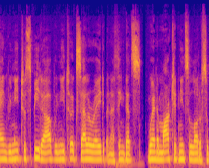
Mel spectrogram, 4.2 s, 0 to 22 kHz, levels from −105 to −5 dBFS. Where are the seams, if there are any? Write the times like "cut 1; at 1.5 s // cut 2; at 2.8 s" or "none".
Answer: cut 1; at 2.8 s

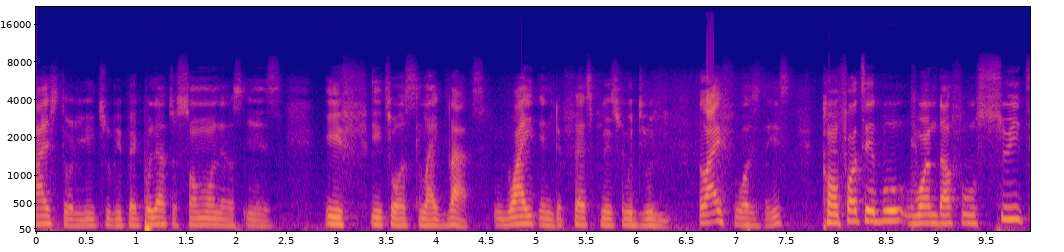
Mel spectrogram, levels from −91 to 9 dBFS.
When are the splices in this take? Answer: cut 1; at 6.6 s

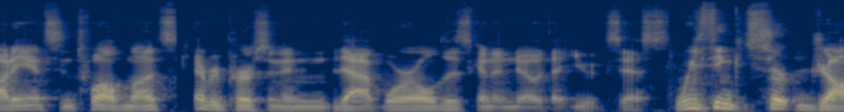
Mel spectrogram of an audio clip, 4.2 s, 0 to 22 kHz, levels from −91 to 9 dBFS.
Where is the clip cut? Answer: cut 1; at 1.3 s // cut 2; at 3.2 s

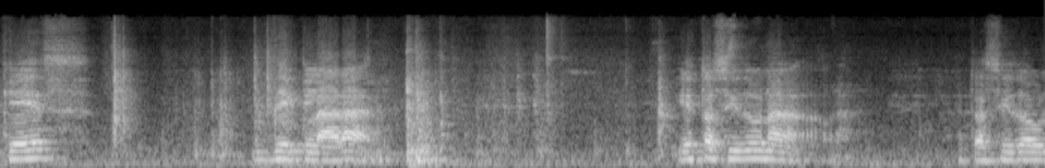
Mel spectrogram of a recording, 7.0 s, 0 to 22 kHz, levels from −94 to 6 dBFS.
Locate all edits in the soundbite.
cut 1; at 2.3 s

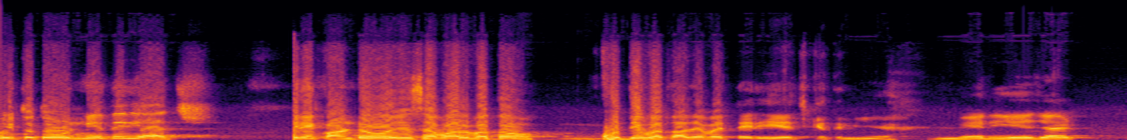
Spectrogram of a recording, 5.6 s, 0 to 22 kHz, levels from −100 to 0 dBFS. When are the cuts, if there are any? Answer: cut 1; at 1.5 s

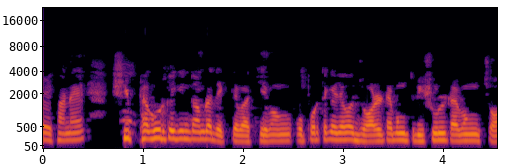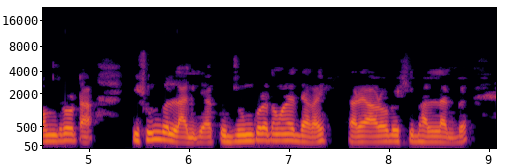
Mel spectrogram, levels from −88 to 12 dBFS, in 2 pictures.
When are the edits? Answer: none

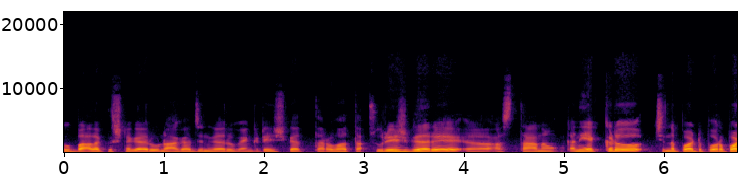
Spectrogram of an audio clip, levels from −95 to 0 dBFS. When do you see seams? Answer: cut 1; at 3.1 s // cut 2; at 4.9 s

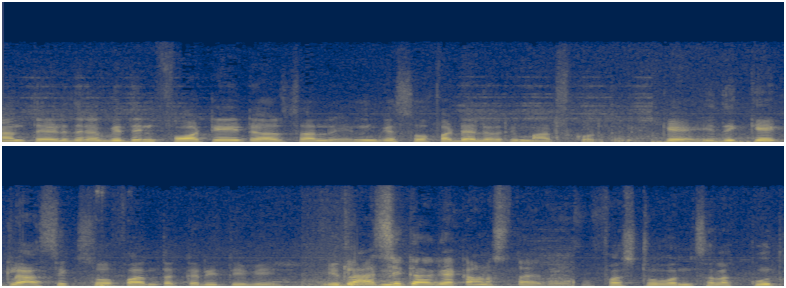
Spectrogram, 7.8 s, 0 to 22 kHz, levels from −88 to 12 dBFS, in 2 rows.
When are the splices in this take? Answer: cut 1; at 3.2 s // cut 2; at 5.3 s // cut 3; at 6.7 s

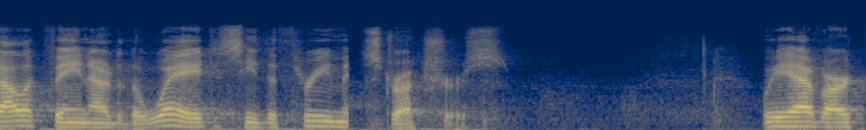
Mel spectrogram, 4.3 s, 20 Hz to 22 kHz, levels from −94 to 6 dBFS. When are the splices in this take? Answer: none

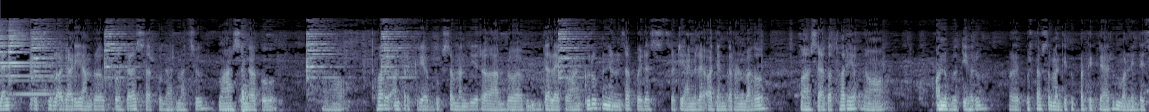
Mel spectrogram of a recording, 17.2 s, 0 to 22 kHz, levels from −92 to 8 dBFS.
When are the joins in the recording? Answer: none

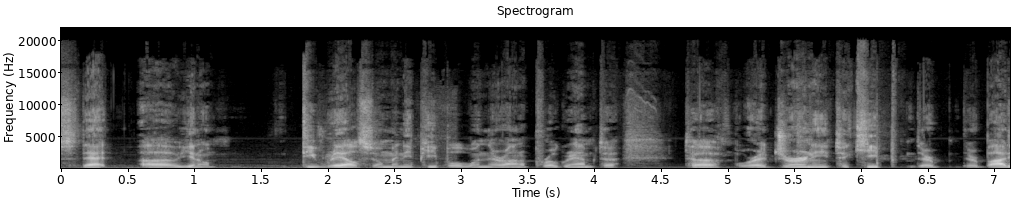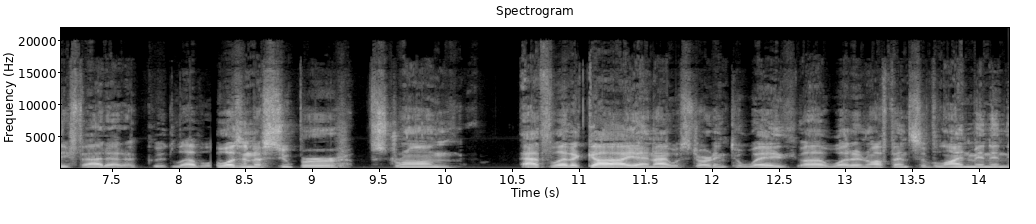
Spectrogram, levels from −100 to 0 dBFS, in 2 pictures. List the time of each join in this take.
cut 1; at 8.3 s

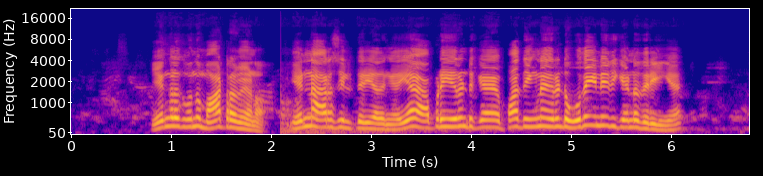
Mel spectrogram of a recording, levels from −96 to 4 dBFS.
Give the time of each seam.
cut 1; at 2.0 s

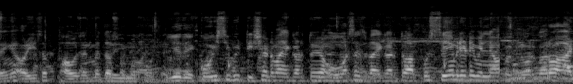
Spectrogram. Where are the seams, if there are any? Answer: cut 1; at 2.0 s // cut 2; at 5.0 s

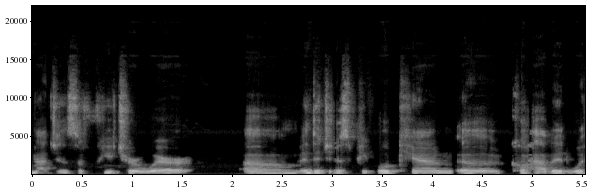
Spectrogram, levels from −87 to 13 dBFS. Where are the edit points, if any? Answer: cut 1; at 4.2 s

